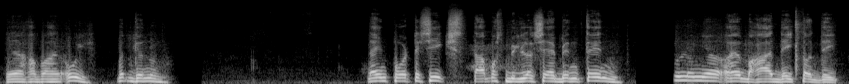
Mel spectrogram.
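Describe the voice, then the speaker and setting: A man's voice: medium pitch, a little slow, long pauses, mellow. A man giving casual reaction commentary on a video, chatting to viewers and cursing when startled. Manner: jumpy, exclaims and curses when startled.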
